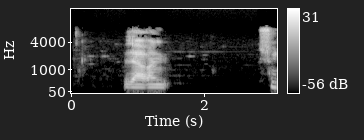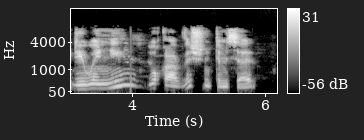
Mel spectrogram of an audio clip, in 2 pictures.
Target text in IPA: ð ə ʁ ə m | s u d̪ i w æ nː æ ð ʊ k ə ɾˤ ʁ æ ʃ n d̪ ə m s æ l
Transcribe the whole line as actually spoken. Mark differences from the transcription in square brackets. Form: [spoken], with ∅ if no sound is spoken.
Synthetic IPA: ð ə ʁ ə [n] | s u d̪ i w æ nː [i] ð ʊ [q] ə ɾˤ [ð] æ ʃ n [t̪] ə m s æ l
